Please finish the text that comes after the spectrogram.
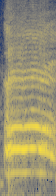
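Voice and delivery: loud, high "oh!" cry; startled yelp. Retold or imitated. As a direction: yelp out a shocked "oh!". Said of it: "like that".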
